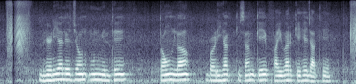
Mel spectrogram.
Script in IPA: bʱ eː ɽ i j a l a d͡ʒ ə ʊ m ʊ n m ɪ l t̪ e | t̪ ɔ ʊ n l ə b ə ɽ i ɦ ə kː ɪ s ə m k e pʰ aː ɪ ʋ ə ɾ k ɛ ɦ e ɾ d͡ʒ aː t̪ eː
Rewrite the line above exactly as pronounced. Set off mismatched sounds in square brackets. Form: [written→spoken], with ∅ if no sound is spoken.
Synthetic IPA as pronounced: bʱ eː ɽ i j a l [a→e] d͡ʒ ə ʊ [m→n] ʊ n m ɪ l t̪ e | t̪ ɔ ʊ n l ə b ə ɽ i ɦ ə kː ɪ s ə m k e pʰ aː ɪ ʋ ə ɾ k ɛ ɦ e [ɾ→∅] d͡ʒ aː t̪ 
